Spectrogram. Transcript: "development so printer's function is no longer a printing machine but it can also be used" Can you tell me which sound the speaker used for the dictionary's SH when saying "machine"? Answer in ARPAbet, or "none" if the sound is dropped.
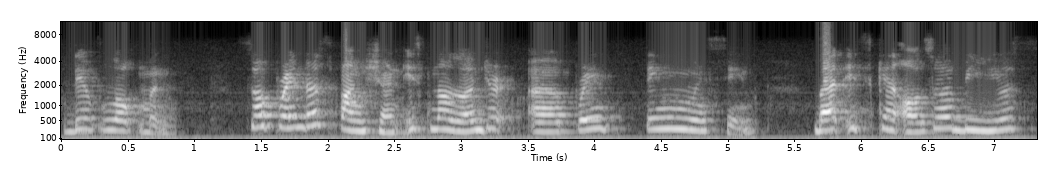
S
